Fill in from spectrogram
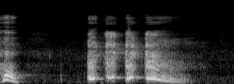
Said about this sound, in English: Let me clear my throat.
